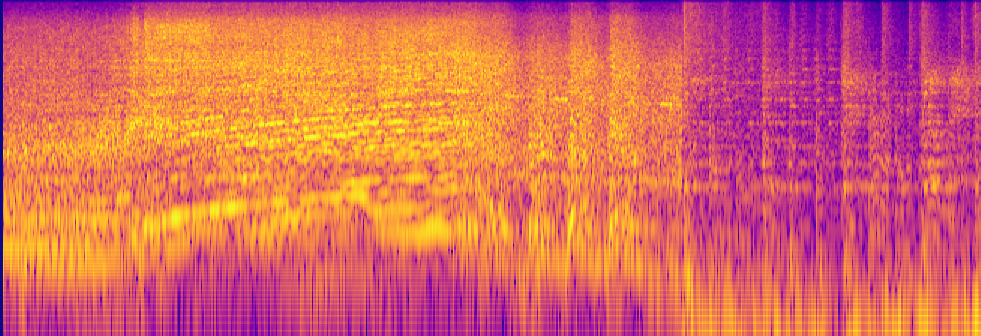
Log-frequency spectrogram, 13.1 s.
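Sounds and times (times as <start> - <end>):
engine revving on dyno: 0.1 - 9.1.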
